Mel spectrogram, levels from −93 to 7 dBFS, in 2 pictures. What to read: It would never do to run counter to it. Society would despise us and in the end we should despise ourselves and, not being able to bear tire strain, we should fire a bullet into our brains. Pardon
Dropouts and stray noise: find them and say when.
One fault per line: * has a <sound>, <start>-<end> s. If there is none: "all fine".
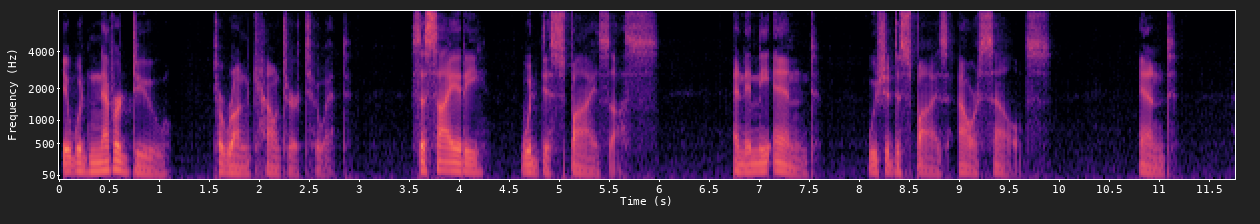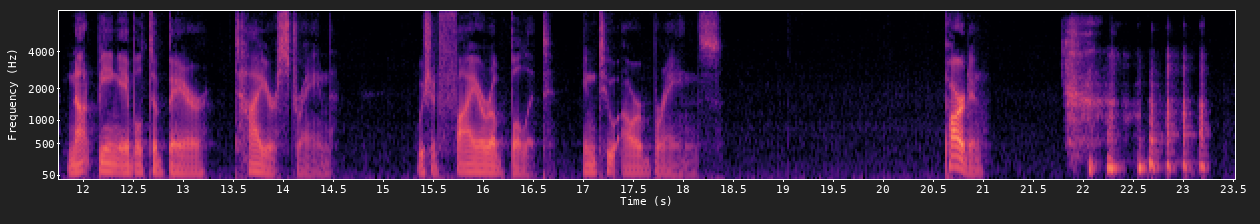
* has a laugh, 21.8-23.3 s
